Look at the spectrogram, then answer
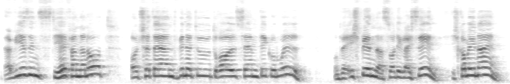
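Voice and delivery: high, proud little helper voice; eager little Frank. Acted. Hobble Frank proudly tells the trapped men who came, high eager voice. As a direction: announce the rescuers proudly. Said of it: "Das stets hilfsbereite Kerlchen".

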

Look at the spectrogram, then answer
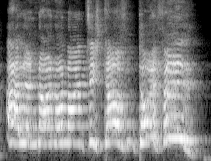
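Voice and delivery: high, loud outburst of rage; furious shout. A narrator's reading. Butler curses after being thrown off the mule, furious shout. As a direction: yell the curse at full force in fury. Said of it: "schrie er wütend".

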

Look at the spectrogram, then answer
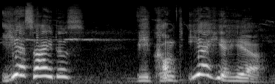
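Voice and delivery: high, loud incredulous question; astonished. A narrator's reading. Sam finding the boy on the horse, astonished. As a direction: blurt it out in amazement.

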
